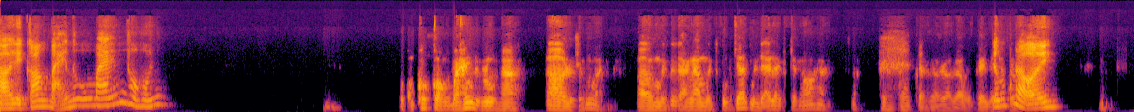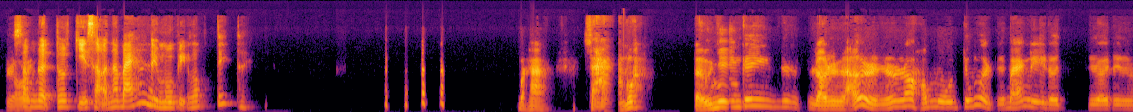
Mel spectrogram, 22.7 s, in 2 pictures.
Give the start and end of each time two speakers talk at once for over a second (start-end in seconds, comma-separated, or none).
none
